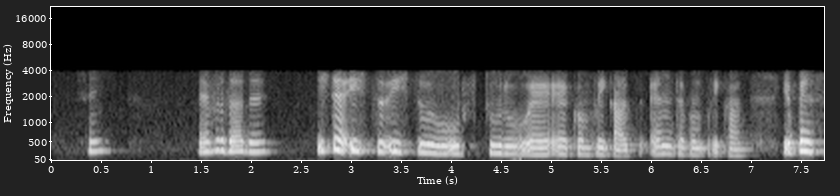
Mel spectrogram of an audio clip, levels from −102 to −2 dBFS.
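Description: Packet loss with pitch repetition, 4.59–4.69 s: 60 ms of scattered gaps are bridged by repeating the last pitch period, sounding briefly held and buzzy.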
